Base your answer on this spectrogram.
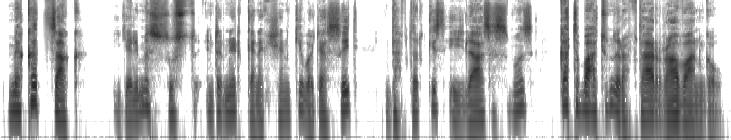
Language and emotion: Kashmiri, angry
